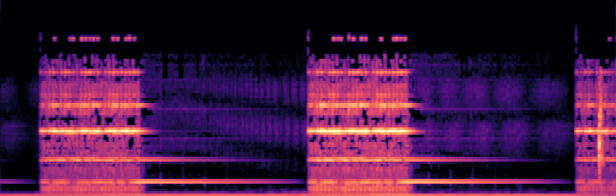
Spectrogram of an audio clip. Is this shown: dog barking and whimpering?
no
